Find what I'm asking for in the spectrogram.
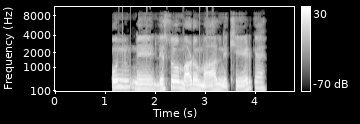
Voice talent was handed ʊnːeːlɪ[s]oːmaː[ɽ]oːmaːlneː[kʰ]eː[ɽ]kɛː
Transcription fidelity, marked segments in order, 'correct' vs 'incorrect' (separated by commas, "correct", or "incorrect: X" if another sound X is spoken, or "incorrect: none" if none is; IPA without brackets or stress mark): correct, correct, correct, correct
